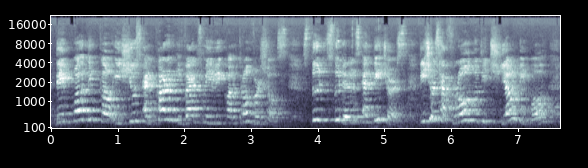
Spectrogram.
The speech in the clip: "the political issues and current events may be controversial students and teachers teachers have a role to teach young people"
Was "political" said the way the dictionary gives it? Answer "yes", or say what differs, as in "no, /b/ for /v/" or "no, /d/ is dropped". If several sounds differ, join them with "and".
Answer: yes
